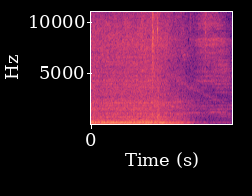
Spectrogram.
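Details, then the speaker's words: 4th-gen Firebird Trans Am LT1 V8 restarting after a new gear-reduction starter replaced the bad one: brief even cranking, then the V8 catches and settles; a clean start with no grinding or clicking. "i like that sound wow that's like music that's better than a concert"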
